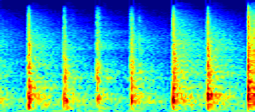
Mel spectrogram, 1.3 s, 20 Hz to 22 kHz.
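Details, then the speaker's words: Bianchi EP8 T-Tronik e-bike at first service: tapping the plastic battery cover at the bottom gives seven sharp taps with hollow plastic buzz; cover rattles because the bottom fixing nut is missing. "now there's a plastic cover that covers the battery but if i touch it and tap it you can hear"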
